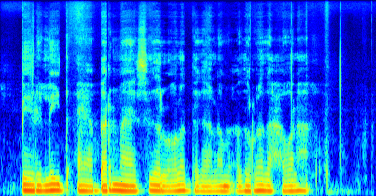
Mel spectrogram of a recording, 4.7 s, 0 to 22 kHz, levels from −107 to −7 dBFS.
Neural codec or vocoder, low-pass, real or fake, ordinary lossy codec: codec, 44.1 kHz, 7.8 kbps, Pupu-Codec; none; fake; none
